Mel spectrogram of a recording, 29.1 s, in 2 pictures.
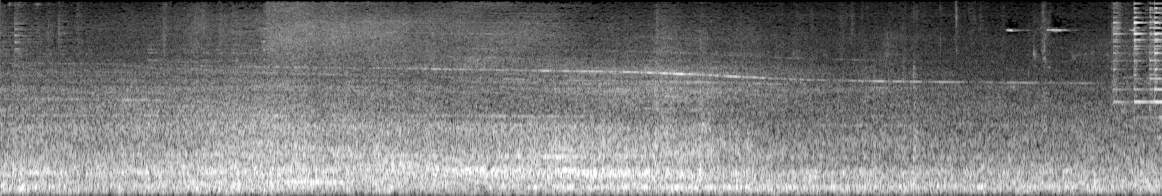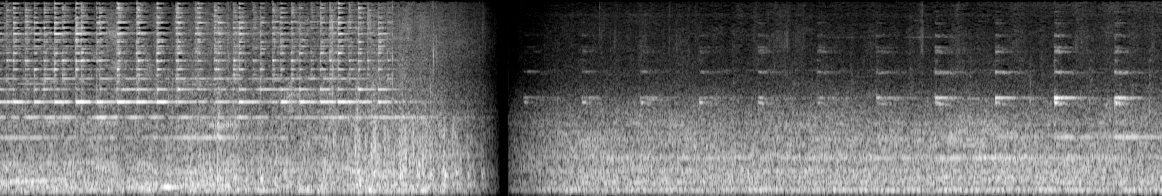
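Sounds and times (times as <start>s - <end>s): train wheels rumbling on rails: 0.0s - 29.0s
wheels squealing on track: 5.1s - 20.1s.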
